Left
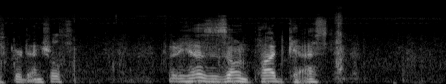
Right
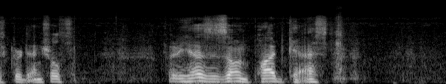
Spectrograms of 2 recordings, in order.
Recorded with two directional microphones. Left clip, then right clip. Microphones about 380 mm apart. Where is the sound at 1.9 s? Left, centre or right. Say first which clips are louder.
Right 11 dB; centre.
